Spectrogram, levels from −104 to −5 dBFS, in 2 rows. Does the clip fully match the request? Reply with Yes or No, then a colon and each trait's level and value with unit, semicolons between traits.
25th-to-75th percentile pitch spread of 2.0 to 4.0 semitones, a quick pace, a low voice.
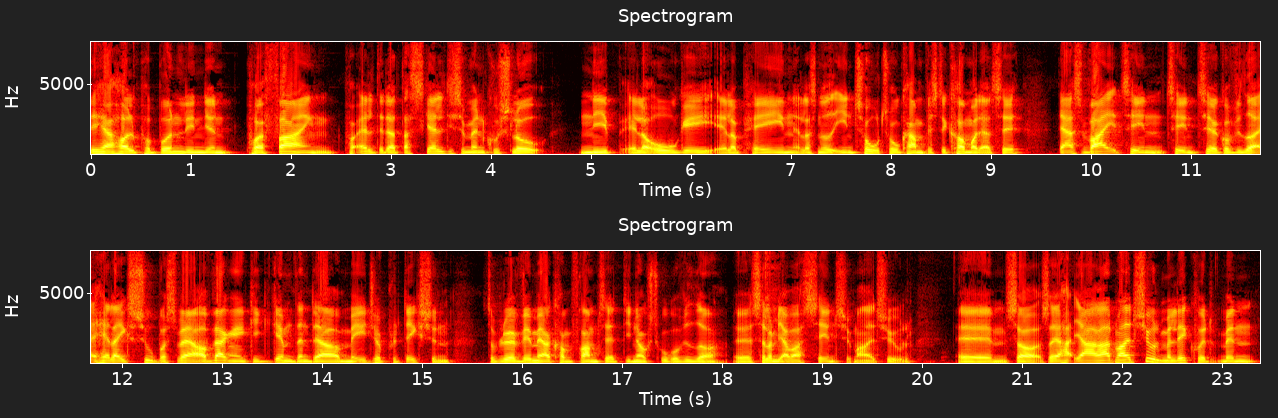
Yes: average, 2.9 semitones; fast, 245 wpm; low, 115 Hz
